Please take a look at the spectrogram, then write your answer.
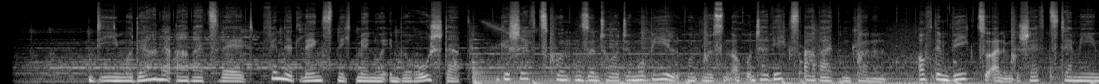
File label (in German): Produktfilm warm; o2 Free Business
